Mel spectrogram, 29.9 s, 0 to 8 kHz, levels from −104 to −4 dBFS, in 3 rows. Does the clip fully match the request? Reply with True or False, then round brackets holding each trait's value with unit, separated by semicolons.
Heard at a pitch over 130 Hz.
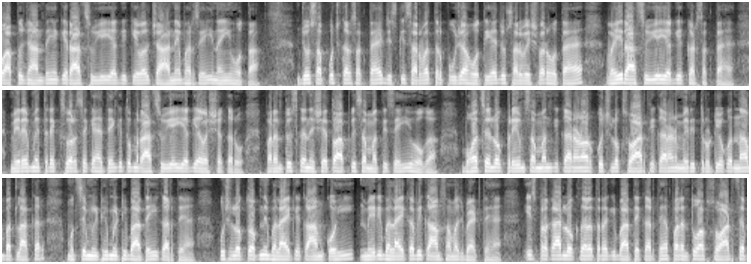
False (120 Hz)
